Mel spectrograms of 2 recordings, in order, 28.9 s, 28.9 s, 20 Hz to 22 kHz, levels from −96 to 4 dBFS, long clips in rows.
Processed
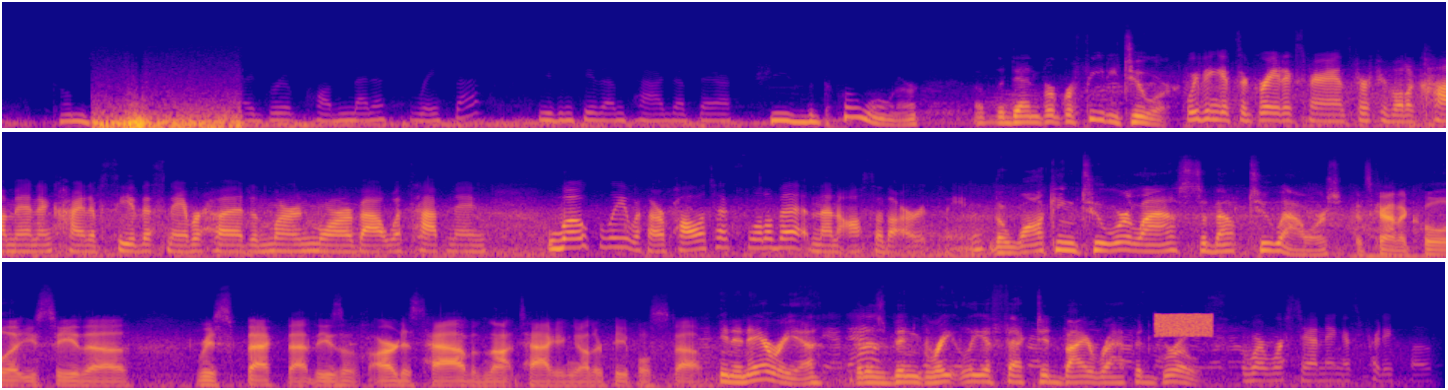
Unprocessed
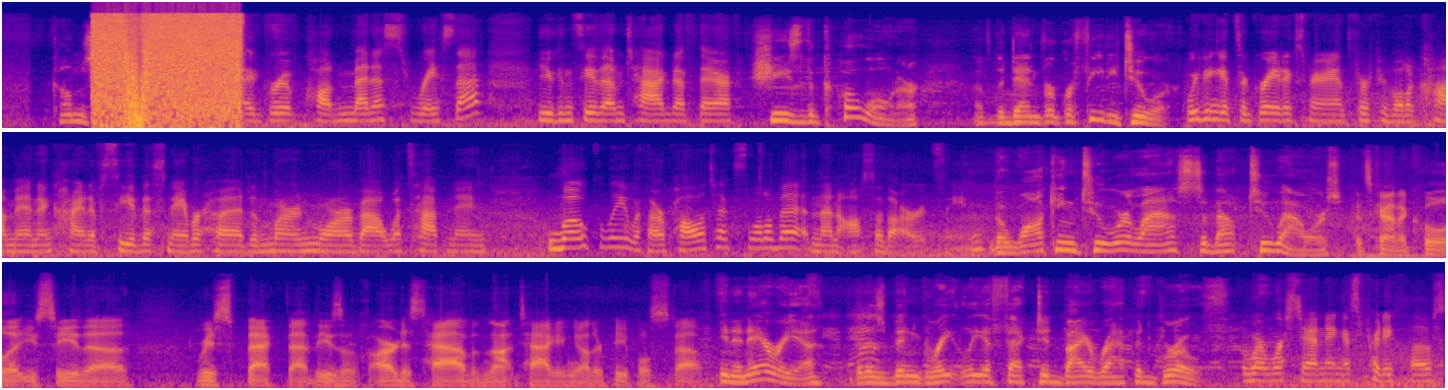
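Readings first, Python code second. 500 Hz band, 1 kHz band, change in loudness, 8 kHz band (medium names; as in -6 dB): -2.0 dB, -1.0 dB, -4.5 dB, under -40 dB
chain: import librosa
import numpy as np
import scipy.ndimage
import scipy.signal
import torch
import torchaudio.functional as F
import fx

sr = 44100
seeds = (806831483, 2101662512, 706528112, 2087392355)

y = fx.fade_out_tail(x, sr, length_s=3.34)
y = fx.filter_sweep_lowpass(y, sr, from_hz=130.0, to_hz=1800.0, start_s=5.18, end_s=7.67, q=2.0)
y = fx.spec_paint(y, sr, seeds[0], shape='noise', start_s=26.94, length_s=0.39, low_hz=2300.0, high_hz=4700.0, level_db=-24.0)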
